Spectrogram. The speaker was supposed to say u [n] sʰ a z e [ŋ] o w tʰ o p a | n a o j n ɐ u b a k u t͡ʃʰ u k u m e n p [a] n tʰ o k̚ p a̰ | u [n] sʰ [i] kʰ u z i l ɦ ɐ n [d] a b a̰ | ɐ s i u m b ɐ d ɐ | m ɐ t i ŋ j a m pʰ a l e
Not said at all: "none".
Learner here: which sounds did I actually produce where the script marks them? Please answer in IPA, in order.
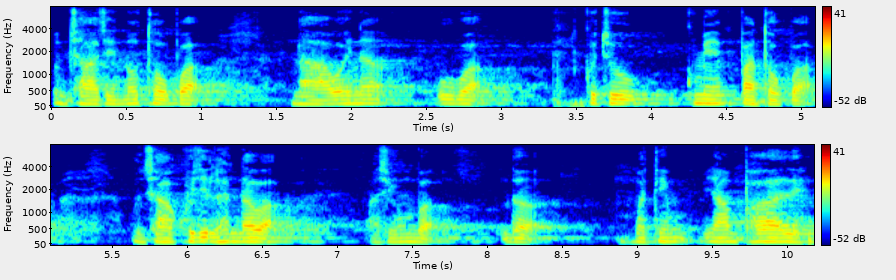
n, n, a, n, a, d

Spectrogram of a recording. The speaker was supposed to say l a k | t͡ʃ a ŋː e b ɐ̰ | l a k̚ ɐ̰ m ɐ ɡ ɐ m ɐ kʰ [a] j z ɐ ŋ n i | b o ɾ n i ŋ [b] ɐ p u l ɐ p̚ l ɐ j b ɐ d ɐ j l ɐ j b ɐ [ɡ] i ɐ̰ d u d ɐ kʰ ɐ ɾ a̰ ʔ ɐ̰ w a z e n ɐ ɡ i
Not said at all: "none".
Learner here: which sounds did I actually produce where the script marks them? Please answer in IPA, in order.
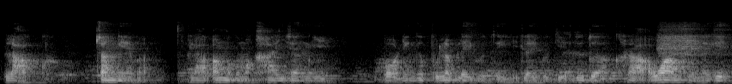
a, ɡ, ɡ

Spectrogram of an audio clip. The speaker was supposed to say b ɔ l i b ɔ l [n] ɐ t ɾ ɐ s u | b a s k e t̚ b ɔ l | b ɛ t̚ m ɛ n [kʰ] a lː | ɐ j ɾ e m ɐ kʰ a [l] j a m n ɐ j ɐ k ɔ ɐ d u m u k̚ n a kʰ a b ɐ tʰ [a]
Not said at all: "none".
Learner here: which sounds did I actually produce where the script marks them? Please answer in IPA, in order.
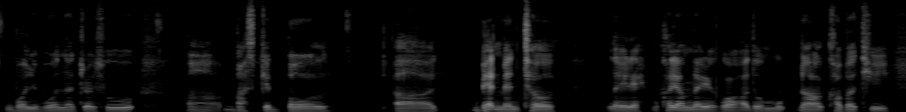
n, tʰ, l, i

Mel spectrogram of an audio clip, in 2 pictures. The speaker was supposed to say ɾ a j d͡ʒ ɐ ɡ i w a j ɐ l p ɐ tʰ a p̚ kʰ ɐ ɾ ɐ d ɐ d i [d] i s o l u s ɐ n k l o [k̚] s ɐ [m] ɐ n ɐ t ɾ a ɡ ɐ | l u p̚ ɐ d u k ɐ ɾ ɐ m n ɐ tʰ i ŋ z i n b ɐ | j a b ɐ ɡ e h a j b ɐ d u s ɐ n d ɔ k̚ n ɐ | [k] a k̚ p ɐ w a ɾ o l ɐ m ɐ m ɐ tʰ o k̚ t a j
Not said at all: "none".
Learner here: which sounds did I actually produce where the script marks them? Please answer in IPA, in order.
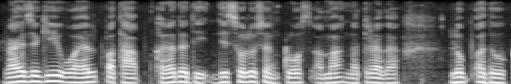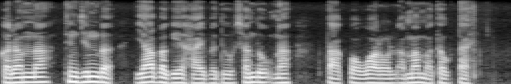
d, none, m, t

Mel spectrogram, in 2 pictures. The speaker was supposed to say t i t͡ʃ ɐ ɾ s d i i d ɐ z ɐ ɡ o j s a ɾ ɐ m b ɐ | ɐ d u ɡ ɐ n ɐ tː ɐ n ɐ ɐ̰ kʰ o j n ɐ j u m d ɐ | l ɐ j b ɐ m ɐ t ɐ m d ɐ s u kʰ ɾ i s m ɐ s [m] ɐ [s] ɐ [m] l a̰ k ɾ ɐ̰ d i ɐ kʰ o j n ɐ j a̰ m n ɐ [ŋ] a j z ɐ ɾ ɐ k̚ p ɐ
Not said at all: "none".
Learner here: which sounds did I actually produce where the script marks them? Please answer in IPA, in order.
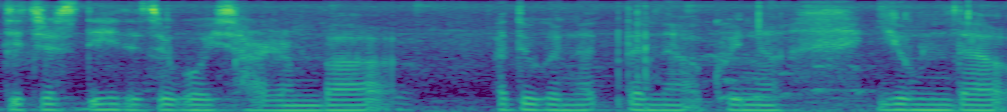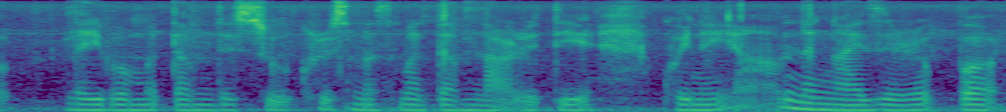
m, t, m, ŋ

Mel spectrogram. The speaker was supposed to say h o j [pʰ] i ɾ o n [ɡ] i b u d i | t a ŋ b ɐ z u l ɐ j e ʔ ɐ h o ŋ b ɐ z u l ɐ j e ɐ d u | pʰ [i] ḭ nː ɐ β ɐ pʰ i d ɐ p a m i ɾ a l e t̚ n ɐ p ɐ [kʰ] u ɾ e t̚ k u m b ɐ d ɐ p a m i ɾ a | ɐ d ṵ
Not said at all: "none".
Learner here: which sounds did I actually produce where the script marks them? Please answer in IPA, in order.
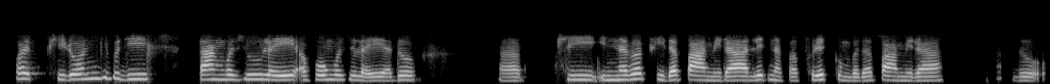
pʰ, ɡ, i, pʰ

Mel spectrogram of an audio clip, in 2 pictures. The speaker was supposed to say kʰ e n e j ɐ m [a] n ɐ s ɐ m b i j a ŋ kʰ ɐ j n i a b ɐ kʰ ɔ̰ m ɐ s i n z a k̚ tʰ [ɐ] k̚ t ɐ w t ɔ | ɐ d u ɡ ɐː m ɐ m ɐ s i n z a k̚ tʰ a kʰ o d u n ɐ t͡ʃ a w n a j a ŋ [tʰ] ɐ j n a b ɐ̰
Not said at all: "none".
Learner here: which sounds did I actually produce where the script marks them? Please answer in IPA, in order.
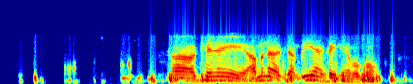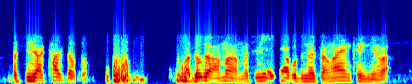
ɐ, a, kʰ

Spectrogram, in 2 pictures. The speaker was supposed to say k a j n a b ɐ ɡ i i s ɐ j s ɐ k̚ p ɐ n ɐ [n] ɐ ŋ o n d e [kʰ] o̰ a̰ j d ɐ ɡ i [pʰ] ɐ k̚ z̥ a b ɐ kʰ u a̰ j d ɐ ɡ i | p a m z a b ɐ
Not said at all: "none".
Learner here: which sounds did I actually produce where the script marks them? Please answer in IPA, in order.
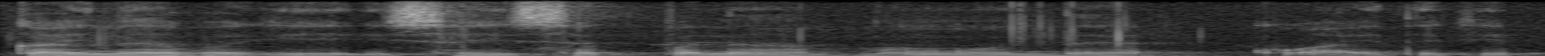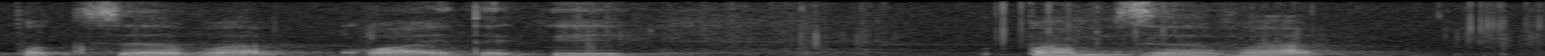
m, kʰ, p

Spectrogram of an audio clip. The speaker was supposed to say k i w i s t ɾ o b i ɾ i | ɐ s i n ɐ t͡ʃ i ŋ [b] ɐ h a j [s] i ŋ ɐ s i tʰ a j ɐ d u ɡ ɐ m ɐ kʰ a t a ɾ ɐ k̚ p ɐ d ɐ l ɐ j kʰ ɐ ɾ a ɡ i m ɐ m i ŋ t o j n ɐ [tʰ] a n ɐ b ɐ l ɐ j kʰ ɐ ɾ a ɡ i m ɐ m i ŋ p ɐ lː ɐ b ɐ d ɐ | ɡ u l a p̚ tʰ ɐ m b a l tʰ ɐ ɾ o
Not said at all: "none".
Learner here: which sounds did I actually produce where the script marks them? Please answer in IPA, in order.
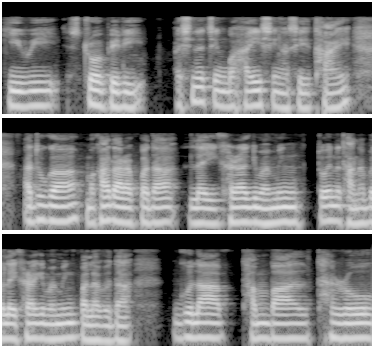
b, s, tʰ

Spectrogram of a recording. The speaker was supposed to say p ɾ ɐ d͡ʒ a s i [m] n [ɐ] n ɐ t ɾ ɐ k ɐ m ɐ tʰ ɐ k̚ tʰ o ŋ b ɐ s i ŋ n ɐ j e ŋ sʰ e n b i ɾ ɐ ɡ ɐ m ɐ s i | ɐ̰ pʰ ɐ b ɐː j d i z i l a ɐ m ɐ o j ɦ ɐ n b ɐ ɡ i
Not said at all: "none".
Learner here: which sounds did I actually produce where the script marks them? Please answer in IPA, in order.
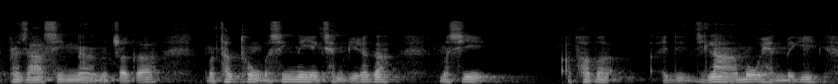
ŋ, ɐ

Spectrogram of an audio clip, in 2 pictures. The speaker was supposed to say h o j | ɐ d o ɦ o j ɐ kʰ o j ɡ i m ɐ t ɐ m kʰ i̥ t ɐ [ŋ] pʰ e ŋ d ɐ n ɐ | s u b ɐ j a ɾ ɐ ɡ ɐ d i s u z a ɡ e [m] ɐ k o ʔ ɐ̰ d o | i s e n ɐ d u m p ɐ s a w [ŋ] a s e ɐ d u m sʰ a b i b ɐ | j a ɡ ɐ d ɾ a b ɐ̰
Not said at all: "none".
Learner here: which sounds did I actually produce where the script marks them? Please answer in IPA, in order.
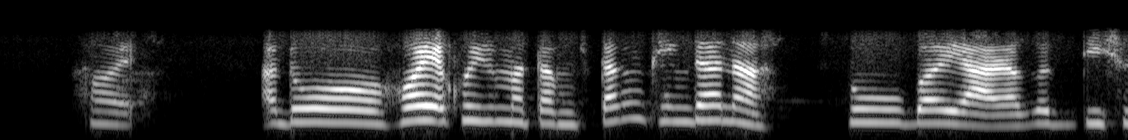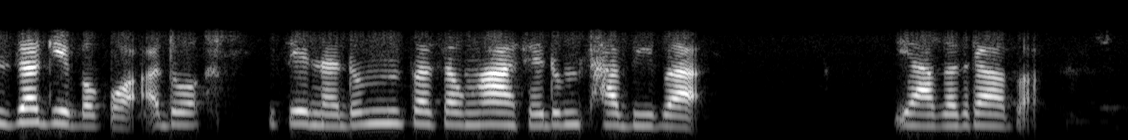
ŋ, b, ŋ

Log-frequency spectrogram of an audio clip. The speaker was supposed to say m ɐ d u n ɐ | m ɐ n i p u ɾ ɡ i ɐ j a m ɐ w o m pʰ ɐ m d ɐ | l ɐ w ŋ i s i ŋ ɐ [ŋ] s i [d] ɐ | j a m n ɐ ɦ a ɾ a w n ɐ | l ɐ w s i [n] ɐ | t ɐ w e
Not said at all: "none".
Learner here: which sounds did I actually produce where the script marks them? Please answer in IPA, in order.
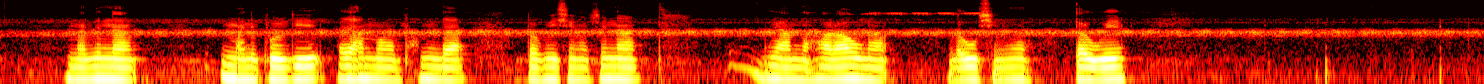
none, n, ŋ

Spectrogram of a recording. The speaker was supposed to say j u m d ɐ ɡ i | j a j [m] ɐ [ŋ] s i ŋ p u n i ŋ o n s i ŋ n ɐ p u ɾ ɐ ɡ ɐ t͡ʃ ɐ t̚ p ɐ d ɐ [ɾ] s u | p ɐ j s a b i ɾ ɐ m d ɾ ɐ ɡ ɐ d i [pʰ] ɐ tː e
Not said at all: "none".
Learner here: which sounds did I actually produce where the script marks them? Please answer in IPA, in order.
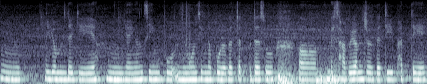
ŋ, ŋ, none, pʰ

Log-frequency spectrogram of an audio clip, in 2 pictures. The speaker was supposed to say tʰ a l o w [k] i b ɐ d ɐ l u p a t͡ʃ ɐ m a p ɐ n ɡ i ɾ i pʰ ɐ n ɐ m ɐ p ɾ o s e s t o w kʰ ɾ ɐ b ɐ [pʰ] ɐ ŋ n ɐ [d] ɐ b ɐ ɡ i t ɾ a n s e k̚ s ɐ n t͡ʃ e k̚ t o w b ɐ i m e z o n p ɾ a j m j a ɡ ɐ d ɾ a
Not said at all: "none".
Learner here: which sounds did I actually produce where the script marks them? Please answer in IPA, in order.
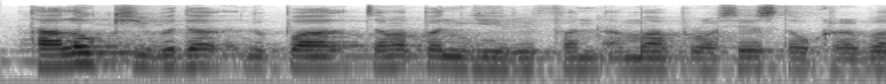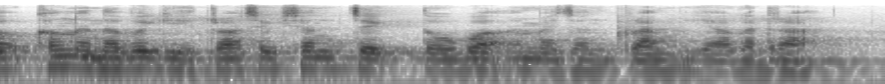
kʰ, kʰ, n

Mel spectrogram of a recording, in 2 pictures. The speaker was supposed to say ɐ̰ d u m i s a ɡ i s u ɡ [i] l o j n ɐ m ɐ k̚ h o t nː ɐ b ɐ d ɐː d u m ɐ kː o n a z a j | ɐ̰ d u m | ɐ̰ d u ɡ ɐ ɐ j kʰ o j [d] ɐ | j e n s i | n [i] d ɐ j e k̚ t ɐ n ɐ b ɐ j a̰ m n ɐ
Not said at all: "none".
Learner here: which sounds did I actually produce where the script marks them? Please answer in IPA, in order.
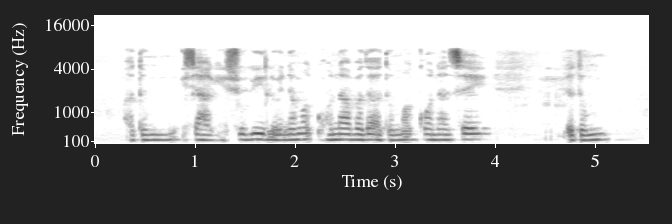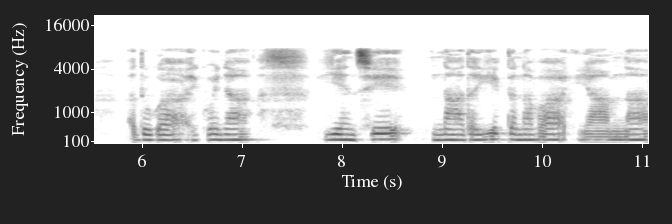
i, n, a

